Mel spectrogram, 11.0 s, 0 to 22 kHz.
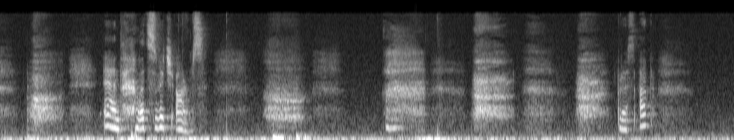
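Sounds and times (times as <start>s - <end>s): woman breathing hard: 0.0s - 2.1s, 3.2s - 9.2s, 9.8s - 10.5s.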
